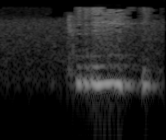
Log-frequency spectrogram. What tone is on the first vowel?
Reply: falling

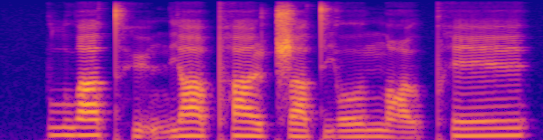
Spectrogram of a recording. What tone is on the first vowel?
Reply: high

